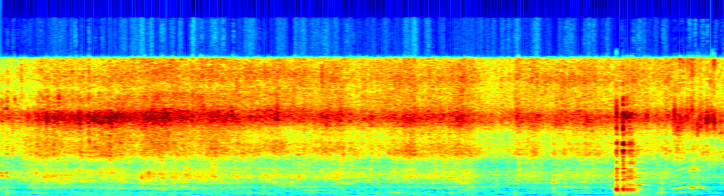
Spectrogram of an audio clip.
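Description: Fried taro root (arvi) is stirred into sizzling spiced meat gravy in a hot pan. A continuous loud sizzle runs under scraping stirring, with a brief clatter of the utensil near the end.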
